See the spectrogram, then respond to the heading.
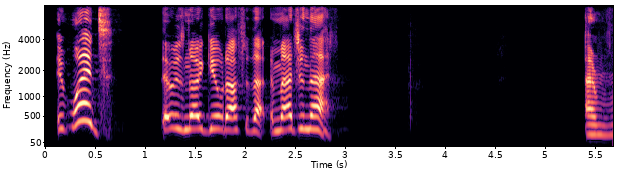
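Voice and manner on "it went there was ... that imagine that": excited. Real, not acted. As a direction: pitch leaps high in triumph. Triumphant climax of the story.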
